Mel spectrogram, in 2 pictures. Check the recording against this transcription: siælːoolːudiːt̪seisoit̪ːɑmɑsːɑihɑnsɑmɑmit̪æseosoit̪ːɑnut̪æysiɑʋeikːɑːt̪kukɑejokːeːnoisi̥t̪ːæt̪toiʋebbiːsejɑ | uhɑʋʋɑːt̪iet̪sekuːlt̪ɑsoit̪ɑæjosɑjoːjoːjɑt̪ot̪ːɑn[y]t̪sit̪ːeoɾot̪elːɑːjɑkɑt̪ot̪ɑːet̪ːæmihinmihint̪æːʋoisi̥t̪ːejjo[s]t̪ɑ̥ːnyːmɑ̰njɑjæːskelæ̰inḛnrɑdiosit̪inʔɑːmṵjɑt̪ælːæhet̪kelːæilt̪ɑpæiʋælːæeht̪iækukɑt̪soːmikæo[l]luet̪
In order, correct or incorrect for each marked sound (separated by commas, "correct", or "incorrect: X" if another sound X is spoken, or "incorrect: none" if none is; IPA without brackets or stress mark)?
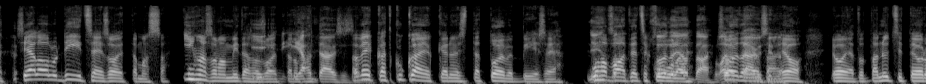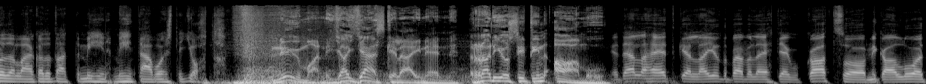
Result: correct, incorrect: h, correct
